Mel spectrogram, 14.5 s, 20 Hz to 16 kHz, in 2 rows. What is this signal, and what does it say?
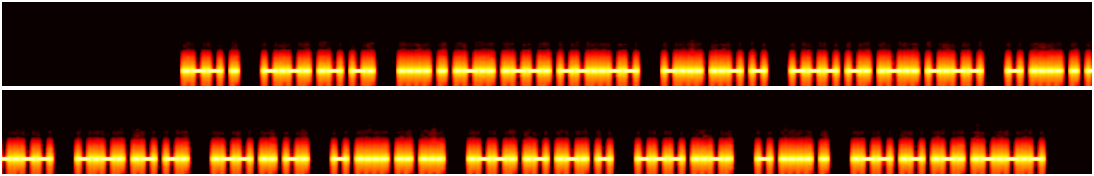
Morse code, heard as a keyed tone, about 44 wpm, 700 Hz. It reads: WE CAN HELP, BUT ONLY THEY CAN WIN THIS PART OF THE WAR.
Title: Sentences from Top 1500 Words 45wpm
